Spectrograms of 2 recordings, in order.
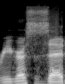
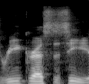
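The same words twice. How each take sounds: First: The final letter is said as zed. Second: The final letter is said as zee.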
